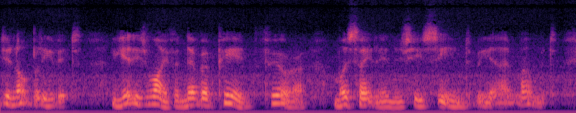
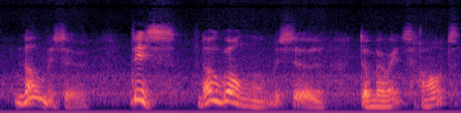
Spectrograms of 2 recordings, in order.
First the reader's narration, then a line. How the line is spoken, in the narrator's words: calmly and replied, quite simply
